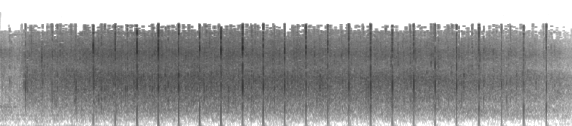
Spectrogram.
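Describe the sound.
A church audience applauds in acclamation during a service. A sharp, regular beat of claps in unison runs over a dense bed of scattered clapping, keeping a steady rhythm throughout.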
